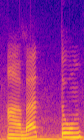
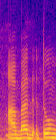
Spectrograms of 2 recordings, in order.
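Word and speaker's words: عَبَدْتُّمْ: Abatum, jadi membacanya tidak abadtum, ya, tapi diidghamkan, dimasukkan ke huruf ta.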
